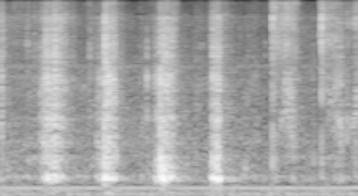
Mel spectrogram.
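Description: Powdery freezer frost crunching in five rasping strokes, about two and a half a second.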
